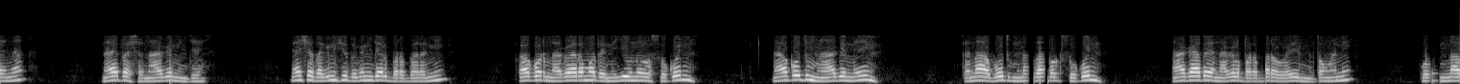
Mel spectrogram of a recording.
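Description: At 1.70–1.72 s after "naitosha naake", 10.24–10.48 s after "tanaa pootum", 12.62–12.66 s after "keatae naake", and 14.26–14.40 s, packet loss with pitch repetition occurs. The receiver loops the last pitch period to fill the gaps, consistent with 20 ms packets. The short gaps sound like a brief buzzy hold. The two scattered bursts, with runs of up to 100 ms and 60 ms, fade toward silence. On a spectrogram these show as flat, repeated harmonic stripes that dim away. The band-limited telephone coding can be heard throughout.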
